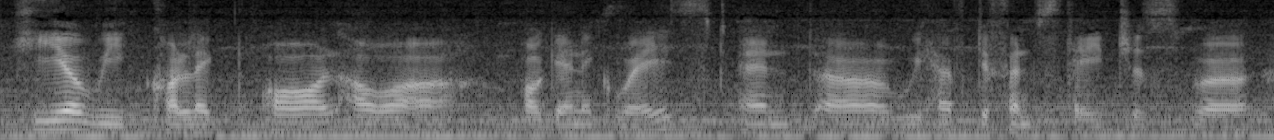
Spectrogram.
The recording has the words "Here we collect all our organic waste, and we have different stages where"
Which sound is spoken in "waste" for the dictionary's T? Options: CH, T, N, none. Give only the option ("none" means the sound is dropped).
T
